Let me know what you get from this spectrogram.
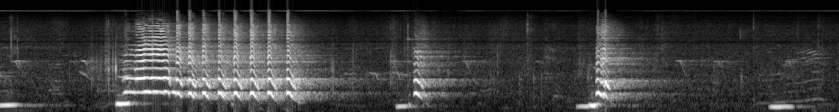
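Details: A breeding pair of siamangs living on islands at Taronga Western Plains Zoo, Dubbo, sing loud ringing duets to claim territory and bond, with deep booming notes between bursts of rapid falling hoots.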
